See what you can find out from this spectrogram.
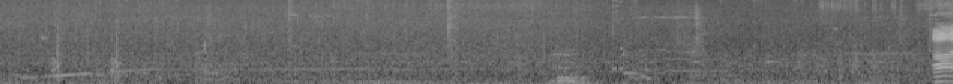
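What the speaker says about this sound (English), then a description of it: "And it is currently raining." Steady rain falls across a planet in the space-survival game Space Engineers, a continuous soft patter that holds throughout, with a brief low rumble near the middle and a sharp burst at the end.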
